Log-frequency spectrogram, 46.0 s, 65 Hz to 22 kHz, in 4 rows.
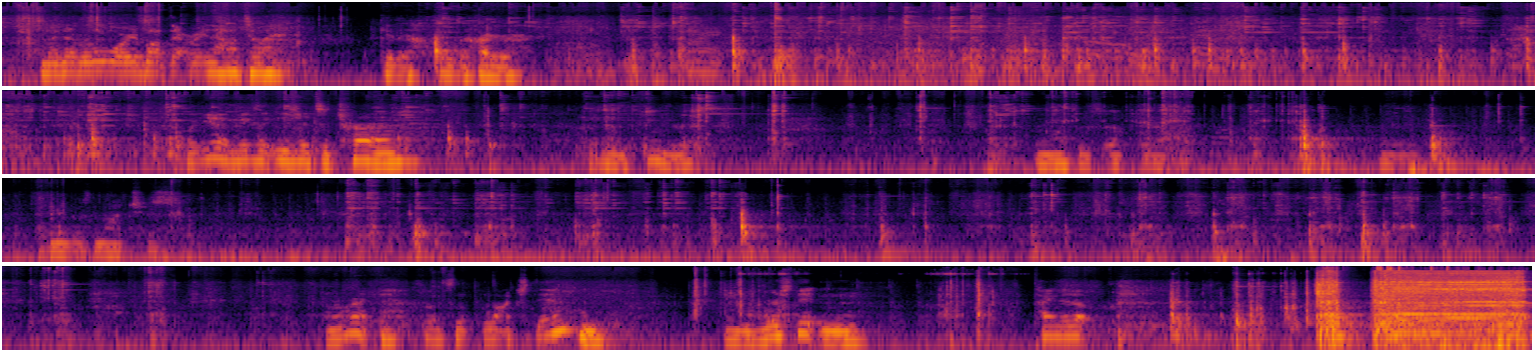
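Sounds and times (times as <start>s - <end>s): light metallic clinks and taps: 0.0s - 38.3s, 39.2s - 45.0s.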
